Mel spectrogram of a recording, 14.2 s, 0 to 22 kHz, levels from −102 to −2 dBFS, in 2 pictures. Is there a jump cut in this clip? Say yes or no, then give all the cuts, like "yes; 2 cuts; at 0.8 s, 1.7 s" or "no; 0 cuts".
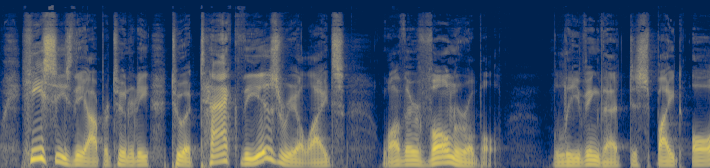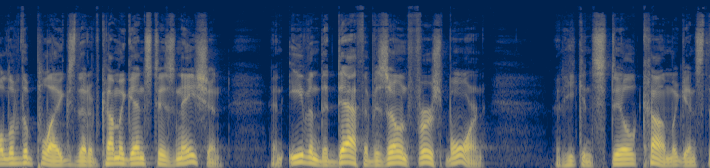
no; 0 cuts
